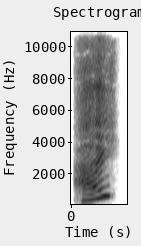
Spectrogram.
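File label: Voice attack, japanese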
